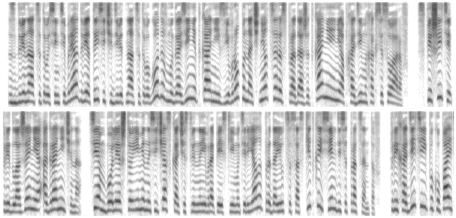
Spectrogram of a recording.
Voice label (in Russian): zhenskiy golos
